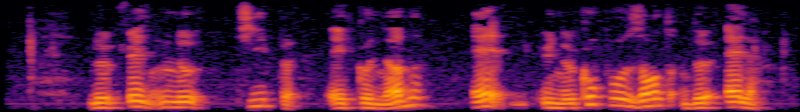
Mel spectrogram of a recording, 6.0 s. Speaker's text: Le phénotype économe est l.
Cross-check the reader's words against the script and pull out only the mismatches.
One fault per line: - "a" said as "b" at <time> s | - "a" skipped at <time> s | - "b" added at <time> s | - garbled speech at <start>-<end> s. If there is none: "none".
- "une composante de" added at 4.1 s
